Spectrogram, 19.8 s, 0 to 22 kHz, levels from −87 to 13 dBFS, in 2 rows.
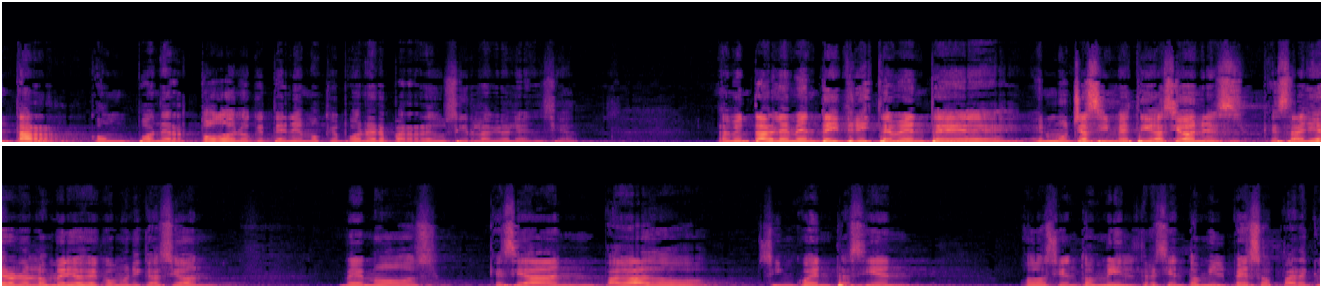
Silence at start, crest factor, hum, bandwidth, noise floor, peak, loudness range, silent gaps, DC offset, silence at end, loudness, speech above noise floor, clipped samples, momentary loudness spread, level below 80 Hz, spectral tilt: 0 s; 20 dB; none; 14.5 kHz; -59 dBFS; 0 dBFS; 10 LU; none; under 0.1%; 0 s; -21 LUFS; 39 dB; under 0.1%; 15 LU; -34 dBFS; -5 dB/octave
